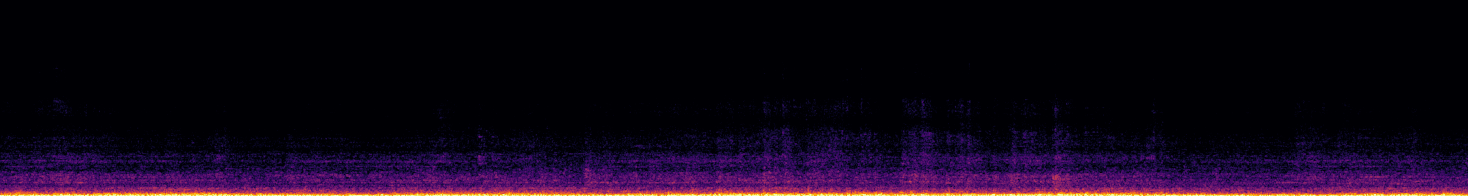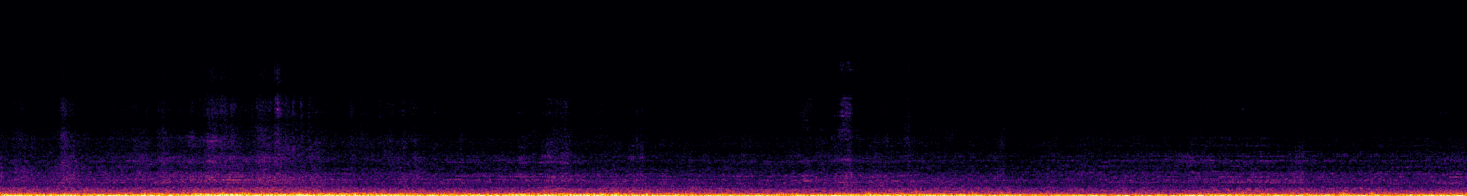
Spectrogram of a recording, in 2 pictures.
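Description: Freight train of covered hoppers and tank cars rolling steadily past: a loud, continuous rumble of steel wheels on the rails.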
